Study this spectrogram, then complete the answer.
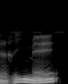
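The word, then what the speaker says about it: rimaye: Rimaille ou rimet, ça se prononce aussi rimet.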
